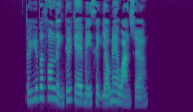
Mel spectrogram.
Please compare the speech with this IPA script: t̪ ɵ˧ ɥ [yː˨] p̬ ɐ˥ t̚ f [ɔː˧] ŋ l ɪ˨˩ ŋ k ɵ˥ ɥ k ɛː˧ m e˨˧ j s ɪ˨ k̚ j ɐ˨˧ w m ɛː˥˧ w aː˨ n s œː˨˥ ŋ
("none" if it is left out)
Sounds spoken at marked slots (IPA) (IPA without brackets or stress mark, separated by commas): yː˥, ɔː˥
